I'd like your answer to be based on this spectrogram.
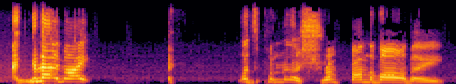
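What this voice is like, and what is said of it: Put-on Australian accent. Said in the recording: “I can't even do an Aussie accent right now”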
